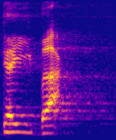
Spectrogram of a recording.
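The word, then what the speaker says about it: Dayba': adalah Maulid Diba Maulid Diba ini sebetulnya ejaan yang benar itu bukan Diba tapi daba karena penyusunnya Maulid Diba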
